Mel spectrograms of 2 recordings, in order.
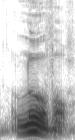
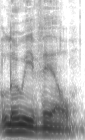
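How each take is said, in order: First: It is said the local Kentucky way. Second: It is said the way northerners say it. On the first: "that's the way I say it" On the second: "That's if you live up north"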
